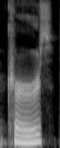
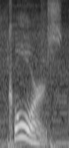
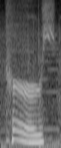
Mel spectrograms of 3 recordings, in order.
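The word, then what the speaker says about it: Coors: say, "I'll have a curse." Okay, he's all right. That's the cowboy cocktail right there. Get yourself a curse and say it like that. It's not course. It's curves.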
